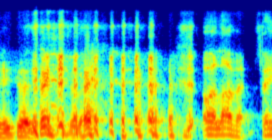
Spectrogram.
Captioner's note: laughing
